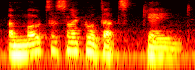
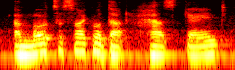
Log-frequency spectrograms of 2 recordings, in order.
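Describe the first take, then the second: First: 'That has' is contracted to 'that's'. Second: 'That has' is said as two full words. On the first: The speaker calls it right. "Make sure you are contracting those smaller phrases" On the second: The speaker calls it wrong. "it just doesn't sound natural"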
